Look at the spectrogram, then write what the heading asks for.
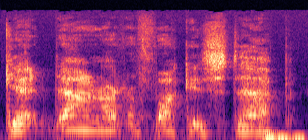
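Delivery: hushed, whispered yell. Retelling how guards yelled at a prisoner on the van step: imitating guards yelling. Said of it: "the guards yelling".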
